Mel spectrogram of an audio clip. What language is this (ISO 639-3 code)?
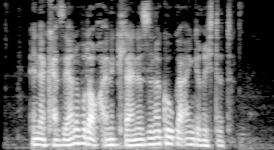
deu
